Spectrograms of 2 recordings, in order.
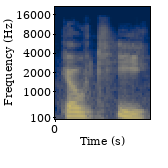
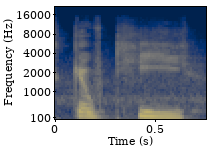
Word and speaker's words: goatee: go I don't know I say goatee goatee emphasize the te it's not goate it's goatee that's just my Pro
